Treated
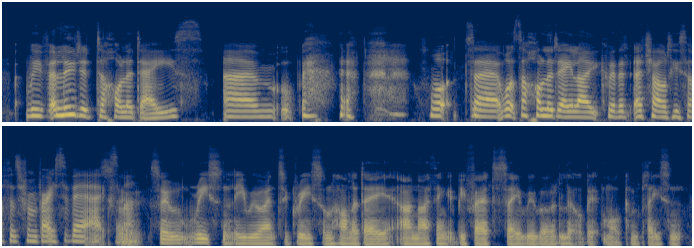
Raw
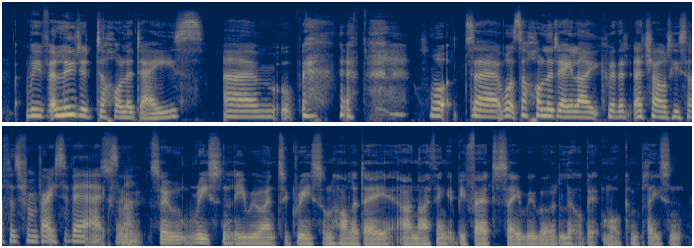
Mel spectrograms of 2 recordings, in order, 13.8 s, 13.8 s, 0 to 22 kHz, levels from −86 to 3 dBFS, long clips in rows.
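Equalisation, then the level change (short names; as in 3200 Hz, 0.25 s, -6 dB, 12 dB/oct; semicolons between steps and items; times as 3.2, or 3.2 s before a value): LPF 2000 Hz 12 dB/oct; bell 1300 Hz +6.5 dB 0.43 oct; +6.5 dB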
